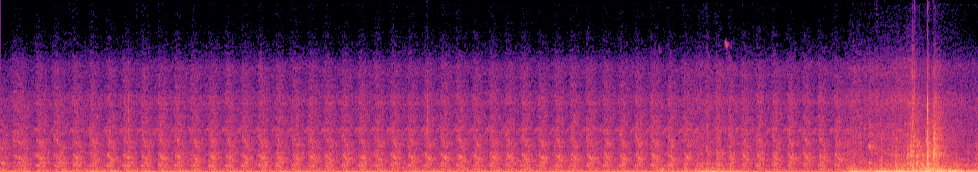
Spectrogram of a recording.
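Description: A car engine being started after its heater glow: a long, rapid rhythmic cranking churns for several seconds, then the engine catches and settles into a louder rumbling idle.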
